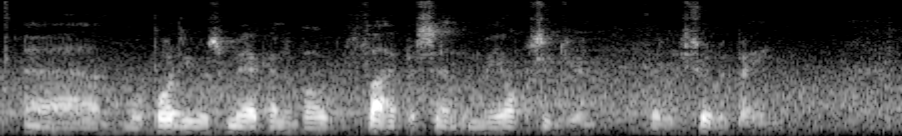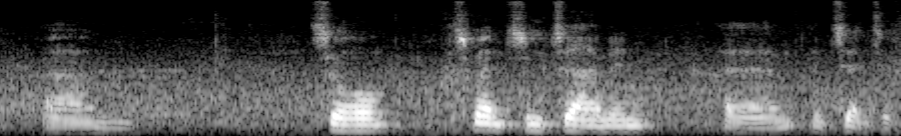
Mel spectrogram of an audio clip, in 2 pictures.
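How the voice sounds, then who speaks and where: A man with a Teesside accent, fairly low pitch and fairly even intonation. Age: 70s. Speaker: covid survivor. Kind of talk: personal testimony interview. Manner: hesitant, many fillers.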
